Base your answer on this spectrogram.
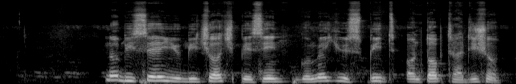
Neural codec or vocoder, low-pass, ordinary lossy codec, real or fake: vocoder, 48 kHz, 128 mel bands, Vocos; none; none; fake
